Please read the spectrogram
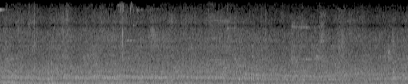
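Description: City road traffic: a steady low rumble of cars passing on nearby streets.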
